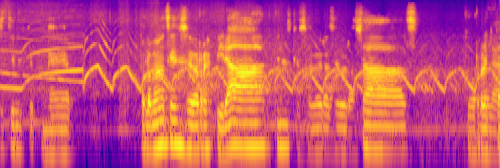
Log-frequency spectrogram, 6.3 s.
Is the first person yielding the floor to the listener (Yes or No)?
Yes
